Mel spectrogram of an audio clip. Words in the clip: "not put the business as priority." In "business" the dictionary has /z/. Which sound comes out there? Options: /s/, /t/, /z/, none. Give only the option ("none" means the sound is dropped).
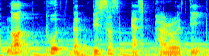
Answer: /s/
